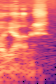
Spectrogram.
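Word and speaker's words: Janish: with the possible exception of Paul Yanish. Paul Yanish was close. No, I just wanted to say Paul Yanish, soft J.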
